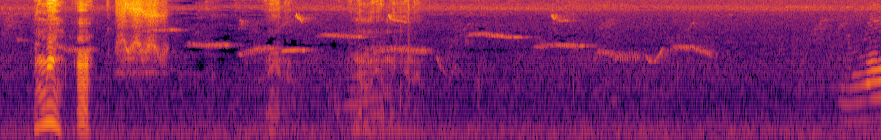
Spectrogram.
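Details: Domestic cat near a snake it had caught; two short, loud rising-falling meows right at the start, then faint thin whistled bird chirps and low background noise.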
